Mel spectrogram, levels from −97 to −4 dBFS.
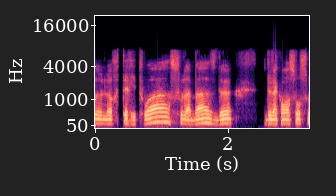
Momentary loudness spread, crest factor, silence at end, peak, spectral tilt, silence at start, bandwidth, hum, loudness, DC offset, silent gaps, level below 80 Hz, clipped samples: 8 LU; 16 dB; 0.05 s; 0 dBFS; -6.5 dB/octave; 0 s; 7.4 kHz; none; -15 LUFS; under 0.1%; none; -50 dBFS; under 0.1%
